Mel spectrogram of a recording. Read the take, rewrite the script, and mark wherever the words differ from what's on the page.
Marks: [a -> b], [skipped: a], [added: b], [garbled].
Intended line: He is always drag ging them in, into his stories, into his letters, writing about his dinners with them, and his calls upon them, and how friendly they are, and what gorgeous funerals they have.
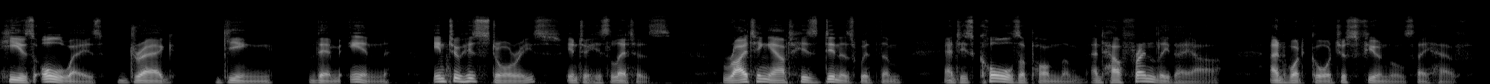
He is always drag ging them in, into his stories, into his letters, writing [about -> out] his dinners with them, and his calls upon them, and how friendly they are, and what gorgeous funerals they have.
